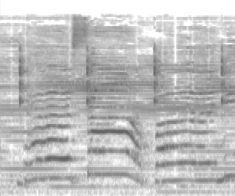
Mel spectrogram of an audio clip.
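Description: A woman singing an Indian classical sargam alankar, a practice exercise in short stepped notes in a four-beat pattern, with one higher note sliding down about halfway through. A steady drone is held underneath.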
